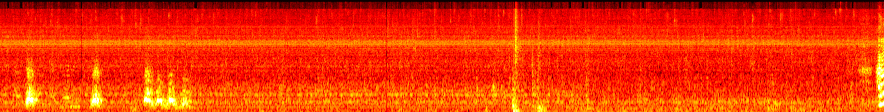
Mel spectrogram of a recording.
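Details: German Shepherd named Loki barking indoors after someone knocked on the door: a few deep, loud, booming barks in the first four seconds, then near quiet with a single thump and a final burst at the end.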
